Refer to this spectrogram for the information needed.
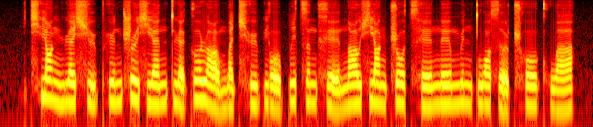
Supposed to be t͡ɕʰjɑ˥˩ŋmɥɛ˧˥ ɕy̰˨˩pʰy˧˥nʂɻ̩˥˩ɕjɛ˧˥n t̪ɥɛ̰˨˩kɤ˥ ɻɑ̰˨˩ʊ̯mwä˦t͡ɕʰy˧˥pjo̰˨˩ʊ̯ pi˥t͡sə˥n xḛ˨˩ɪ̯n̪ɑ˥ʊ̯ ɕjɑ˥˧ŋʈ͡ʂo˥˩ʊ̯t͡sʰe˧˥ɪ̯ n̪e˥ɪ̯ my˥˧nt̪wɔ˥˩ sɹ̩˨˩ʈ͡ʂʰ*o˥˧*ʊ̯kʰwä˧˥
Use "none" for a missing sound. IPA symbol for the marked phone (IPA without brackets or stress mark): o˥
